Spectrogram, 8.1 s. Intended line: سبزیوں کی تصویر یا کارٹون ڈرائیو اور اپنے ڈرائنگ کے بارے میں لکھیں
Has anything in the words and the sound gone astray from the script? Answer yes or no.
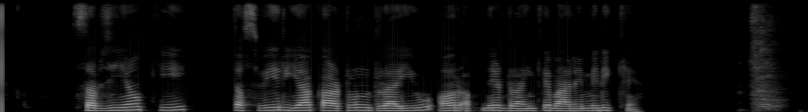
yes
